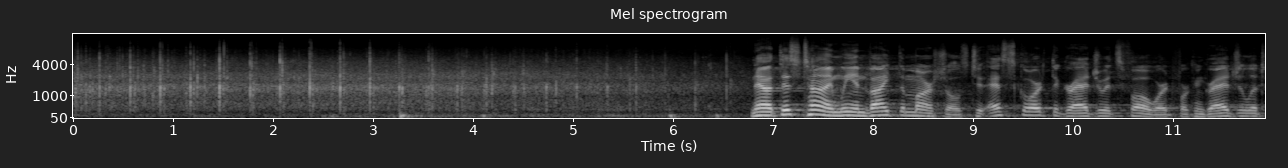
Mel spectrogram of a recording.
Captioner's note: cheers and applause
